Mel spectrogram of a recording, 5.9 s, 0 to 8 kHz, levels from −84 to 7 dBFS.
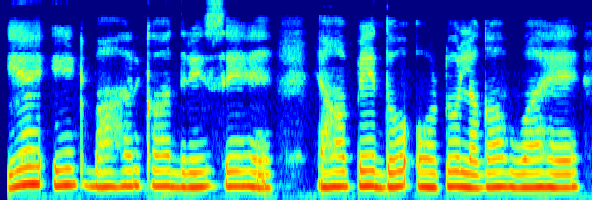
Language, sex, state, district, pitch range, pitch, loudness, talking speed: Hindi, female, Jharkhand, Garhwa, 210-230 Hz, 220 Hz, -13 LUFS, 130 wpm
